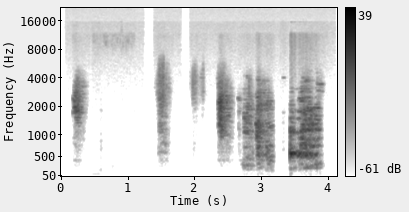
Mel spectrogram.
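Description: An animal calling in a short series of brief calls, with gaps between them, getting louder toward the end; the last call, near the end, is the longest and loudest.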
